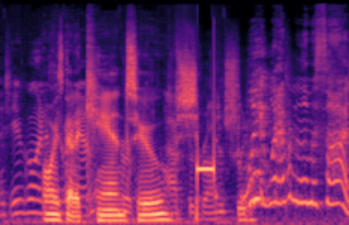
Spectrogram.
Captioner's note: beep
